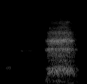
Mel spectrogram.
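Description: A brief, soft breathy blow through shaped lips, then a second shorter burst; an imitated pleuritic breath sound.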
